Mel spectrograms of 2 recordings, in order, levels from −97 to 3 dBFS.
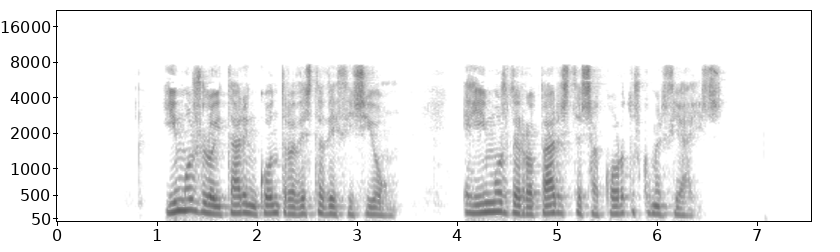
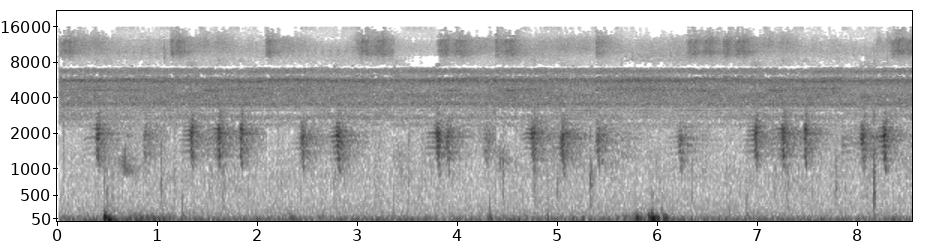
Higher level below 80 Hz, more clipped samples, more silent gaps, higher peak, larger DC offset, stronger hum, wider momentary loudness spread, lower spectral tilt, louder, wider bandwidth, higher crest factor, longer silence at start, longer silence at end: second, -84 dBFS vs -28 dBFS; neither; first, 3.96-4.07 s vs none; second, -26 dBFS vs -2 dBFS; second, under 0.1% vs 0.4%; neither; first, 9 LU vs 5 LU; first, -4.5 dB/octave vs -0.5 dB/octave; second, -43 LUFS vs -23 LUFS; second, 7.6 kHz vs 16.5 kHz; about the same, 18 dB vs 22 dB; first, 1.1 s vs 0 s; first, 0.9 s vs 0 s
